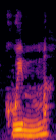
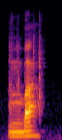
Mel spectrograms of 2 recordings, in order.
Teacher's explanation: And I think this is not quim with an M closing syllable, but mba. Prenasalized stop.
